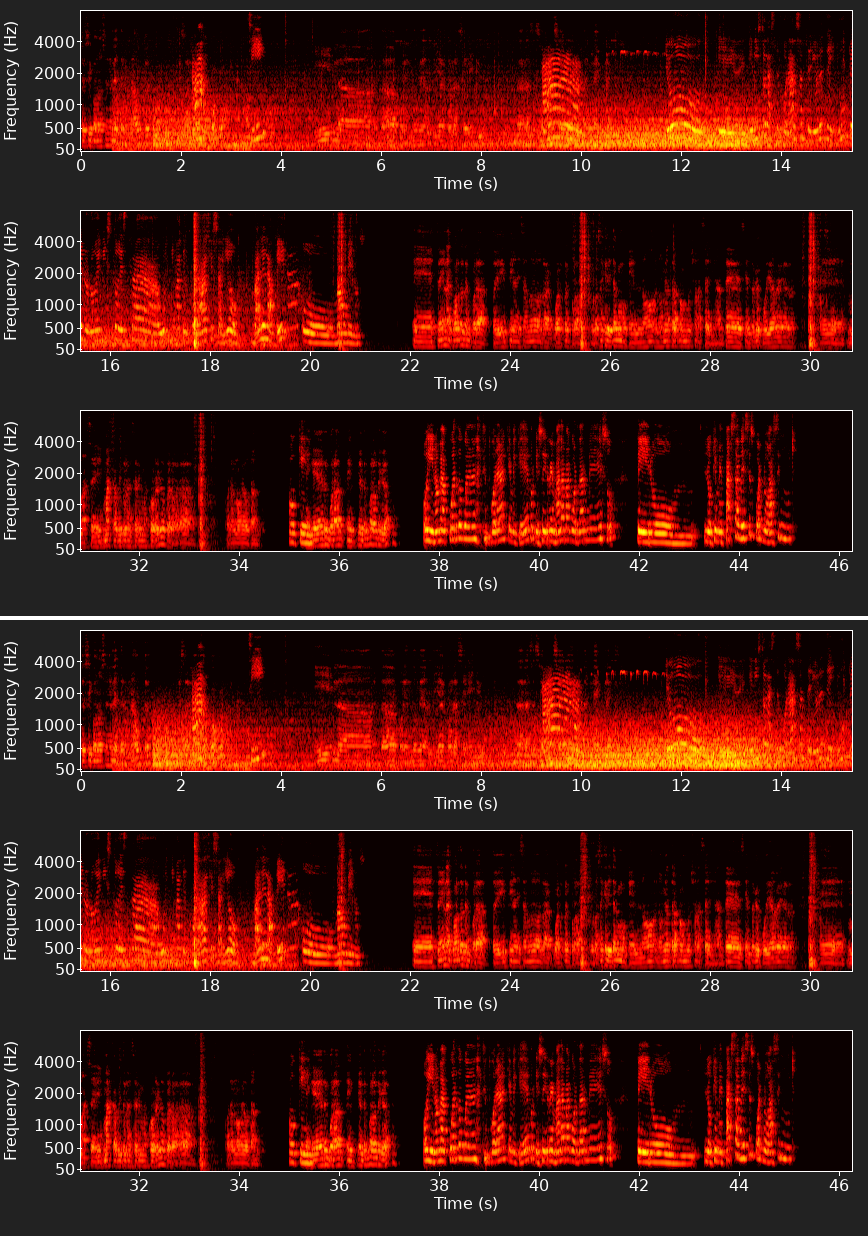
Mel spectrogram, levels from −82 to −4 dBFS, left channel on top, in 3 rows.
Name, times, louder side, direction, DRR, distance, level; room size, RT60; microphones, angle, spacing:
voice 1, 0.0-1.4 1.9-2.9 4.6-8.1 8.7-10.7 22.0-29.7 30.2-33.1 33.7-34.4 35.3-37.1, right 1 dB, 75° right, 1.7 m, -42 dB
sound 1, 0.6-20.1, left 3 dB, 45° left, 0.6 m, -49 dB
sound 2, 1.4-19.8, right 3 dB, 45° right, 0.4 m, -36 dB
voice 2, 2.2-2.5 3.4-3.7 9.2-10.0 11.6-21.1 35.0-35.5 37.7-41.5 42.0-45.1, left 2 dB, 5° left, 1.1 m, -36 dB
sound 3, 17.1-23.9 24.3-34.5, left 2 dB, 80° left, 0.8 m, -46 dB
4.4 x 3.5 x 2.5 m
head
